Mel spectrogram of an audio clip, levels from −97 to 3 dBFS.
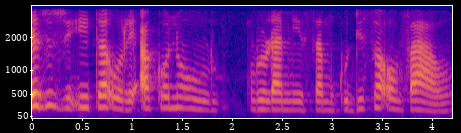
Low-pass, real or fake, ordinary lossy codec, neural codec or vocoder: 3.6 kHz; fake; none; vocoder, 22.05 kHz, 80 mel bands, WaveNeXt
